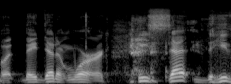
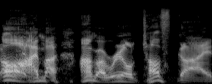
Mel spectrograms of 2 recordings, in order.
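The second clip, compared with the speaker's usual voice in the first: creaky, rough, slow, drawn-out put-on voice; 2 semitones higher than usual. Imitating how another person voices the speaker: Chad Zumock's voice. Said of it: "This is like Chad Zumock's voice to me".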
